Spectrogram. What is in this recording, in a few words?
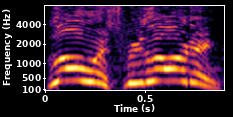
inform reloading, battlechatter, English, US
